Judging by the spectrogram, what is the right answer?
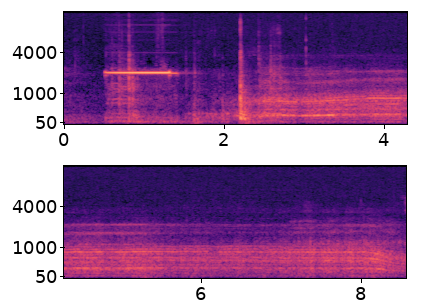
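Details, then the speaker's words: Toyota Highlander power liftgate after cleaning and silicon-spray lubrication of the previously squeaky mechanism: one long warning beep, a latch click, then a smooth, steady motor hum as it opens, squeak gone. "Alright, no more noises. Try again. No more greasy noise. Okay, problem fixed."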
